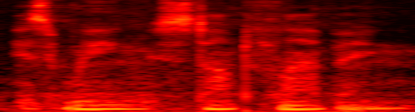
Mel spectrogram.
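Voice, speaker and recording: A storyteller whispering a tale for ASMR in a hushed, breathy voice with slow, dramatic pauses. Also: mid-range voice, little pitch movement, very noisy. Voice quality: breathy whisper with creaky edges.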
